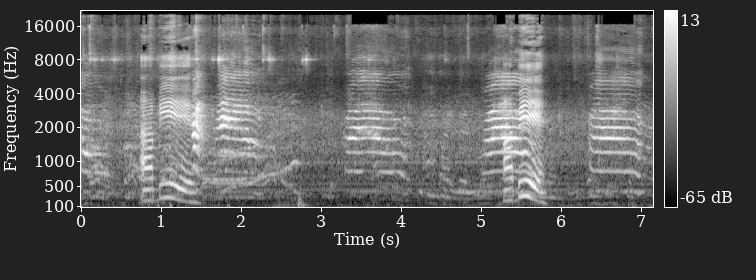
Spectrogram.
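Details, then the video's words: Attention-seeking cat giving about five insistent meows, each a bright, wavering wail that rises and bends down, spaced a second or two apart, over low household hum and occasional human speech. "CATS need more attention"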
